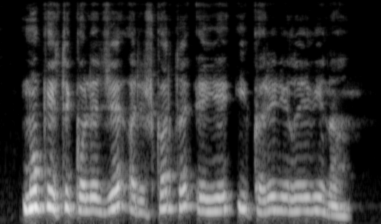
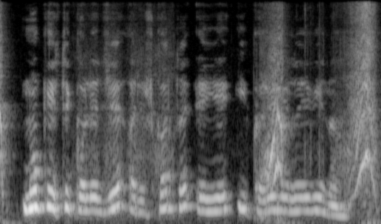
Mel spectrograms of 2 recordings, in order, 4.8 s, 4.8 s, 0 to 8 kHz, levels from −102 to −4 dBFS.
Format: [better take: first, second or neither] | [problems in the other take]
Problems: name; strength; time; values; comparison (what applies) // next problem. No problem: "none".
first | background sound (Zipper (clothing)); 10 dB below the speech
